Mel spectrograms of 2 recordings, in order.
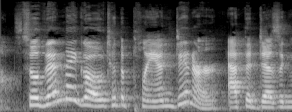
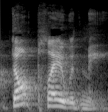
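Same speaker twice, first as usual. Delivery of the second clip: ordinary talk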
